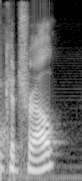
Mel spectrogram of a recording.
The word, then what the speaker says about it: Cattrall: Nothing else except for Kim Cattrall.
